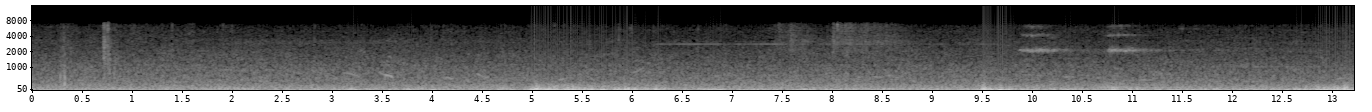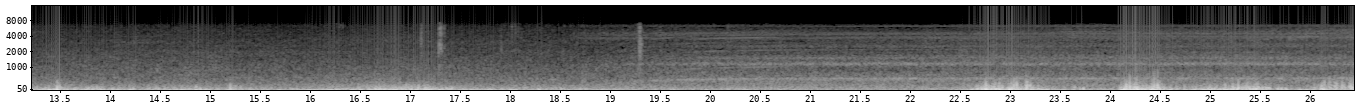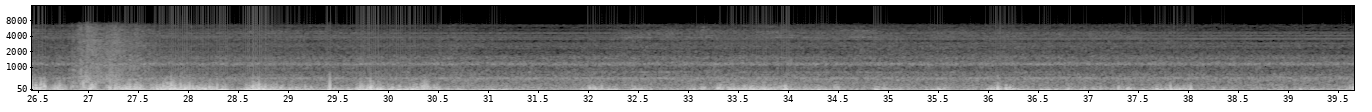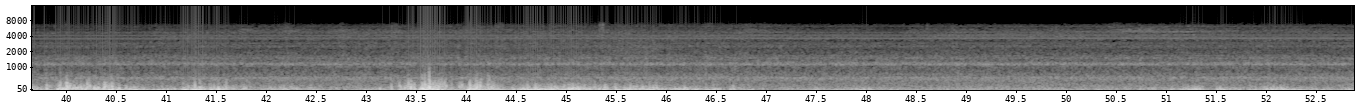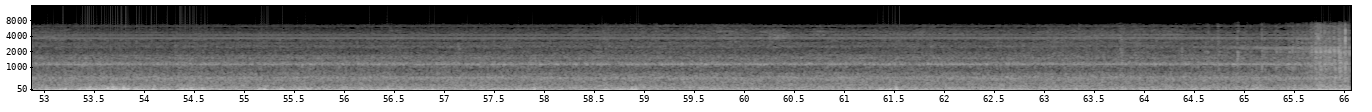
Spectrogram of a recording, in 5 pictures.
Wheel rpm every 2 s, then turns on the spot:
0, 0, 0, 0, 0, 0, 0, 0, 0, 0, 0, 0, 0, 0, 0, 0, 0, 0, 0, 0, 0, 0, 0, 0, 0, 0, 0, 0, 0, 0, 0, 0, 10.
64-66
